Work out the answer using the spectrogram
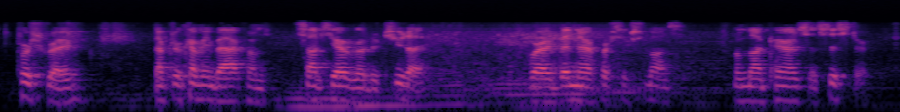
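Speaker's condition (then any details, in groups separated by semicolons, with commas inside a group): Tongue cancer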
